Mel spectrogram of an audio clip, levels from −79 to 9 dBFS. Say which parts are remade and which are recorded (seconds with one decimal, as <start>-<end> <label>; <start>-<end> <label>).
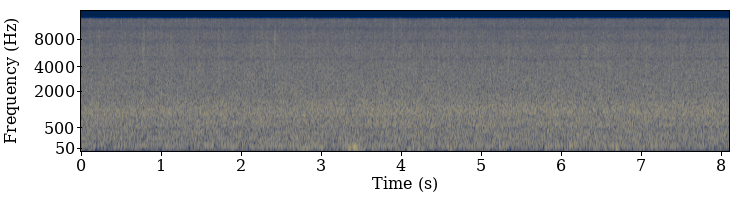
0.0-0.9 recorded; 0.9-5.8 remade; 5.8-8.1 recorded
